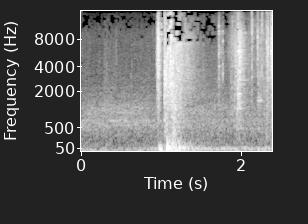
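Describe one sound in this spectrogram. A crossbow fires with a sharp thud.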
